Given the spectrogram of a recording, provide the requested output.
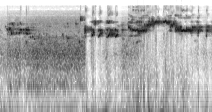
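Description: An Australian pipit gives high, thin chirps that run into a fast, continuous twittering chatter, about three notes a second, over a faint hiss.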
